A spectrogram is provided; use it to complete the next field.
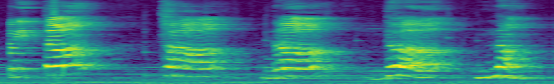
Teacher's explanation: ये हमारा जो त वर्ग की व्यंजन है वो हमारे दांतों को छूकर हमारे मुख से बाहर निकलते हैं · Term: दंत्य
